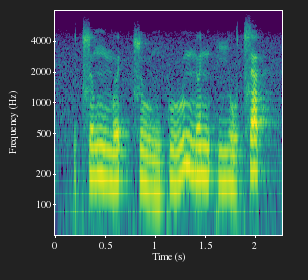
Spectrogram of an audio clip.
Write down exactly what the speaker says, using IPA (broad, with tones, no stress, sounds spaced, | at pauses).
t͡s ʊ˧ ŋ m ɵ˨˥ t̚ t͡s uː˨˩ ŋ k uː˨˥ n̪ ɵ˧ n k iː˨ w t͡s ɐ˥ k̚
